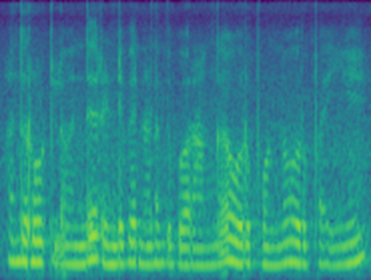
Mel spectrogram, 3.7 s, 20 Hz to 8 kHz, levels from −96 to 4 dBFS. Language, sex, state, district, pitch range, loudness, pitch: Tamil, female, Tamil Nadu, Kanyakumari, 195-215 Hz, -17 LUFS, 200 Hz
